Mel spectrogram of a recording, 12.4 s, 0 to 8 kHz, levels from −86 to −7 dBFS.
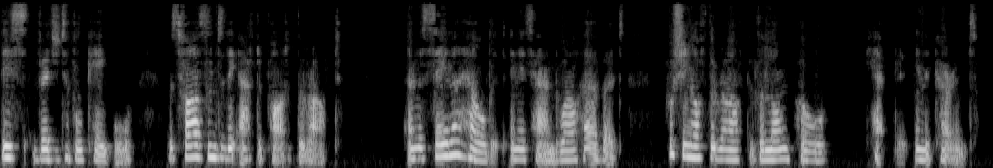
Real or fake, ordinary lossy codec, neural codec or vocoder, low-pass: real; MP3, 32 kbps; none; 7.2 kHz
